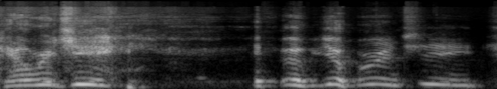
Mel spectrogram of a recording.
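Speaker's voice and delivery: high-pitched mock yell to a buddy; retold yelling. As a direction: call out high, drawn out at the end. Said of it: "I yell".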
